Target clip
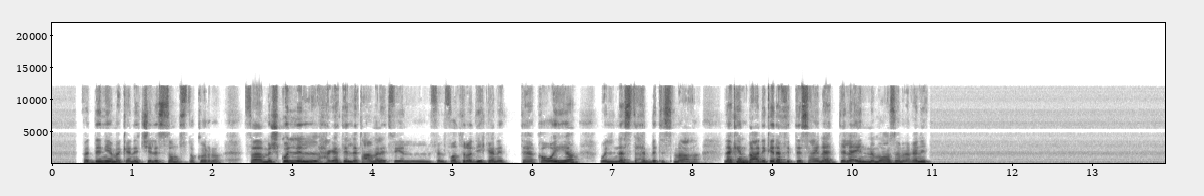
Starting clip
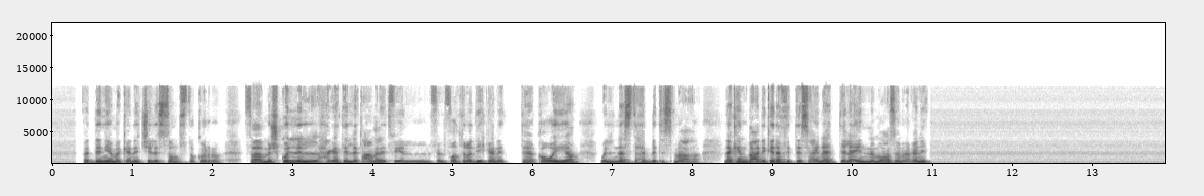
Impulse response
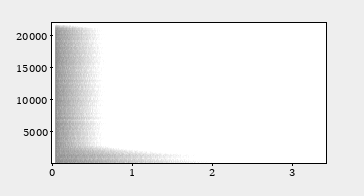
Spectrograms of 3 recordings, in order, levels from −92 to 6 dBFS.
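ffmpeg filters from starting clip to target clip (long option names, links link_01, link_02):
-af "asuperstop=centerf=5100:order=20:qfactor=6.5,volume=9dB"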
